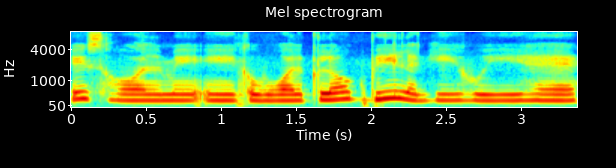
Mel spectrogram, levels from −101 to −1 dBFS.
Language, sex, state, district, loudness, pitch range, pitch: Hindi, female, Jharkhand, Ranchi, -16 LUFS, 195-210 Hz, 195 Hz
